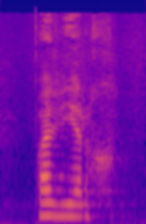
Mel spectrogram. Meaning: floor, storey
- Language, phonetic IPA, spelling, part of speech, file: Belarusian, [paˈvʲerx], паверх, noun, Be-паверх.ogg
